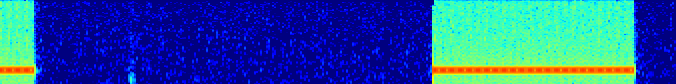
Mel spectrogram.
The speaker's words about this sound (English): I'm about to call you. So just pick up your phone.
